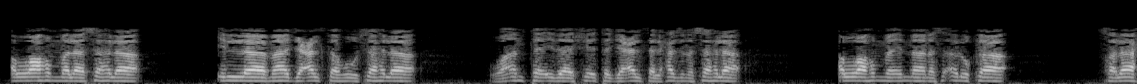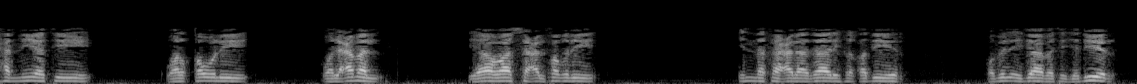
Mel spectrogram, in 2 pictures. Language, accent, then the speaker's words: Arabic; Saudi Arabia; نتيجة أننا في بلادنا المملكة العربية السعودية في هذه الأيام إجازة صيفية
